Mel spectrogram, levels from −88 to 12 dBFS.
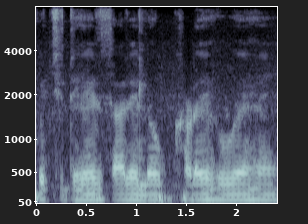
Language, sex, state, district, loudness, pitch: Hindi, male, Uttar Pradesh, Lucknow, -14 LUFS, 80 Hz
